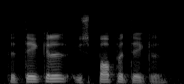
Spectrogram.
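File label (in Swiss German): "deckel", Bas Rhin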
